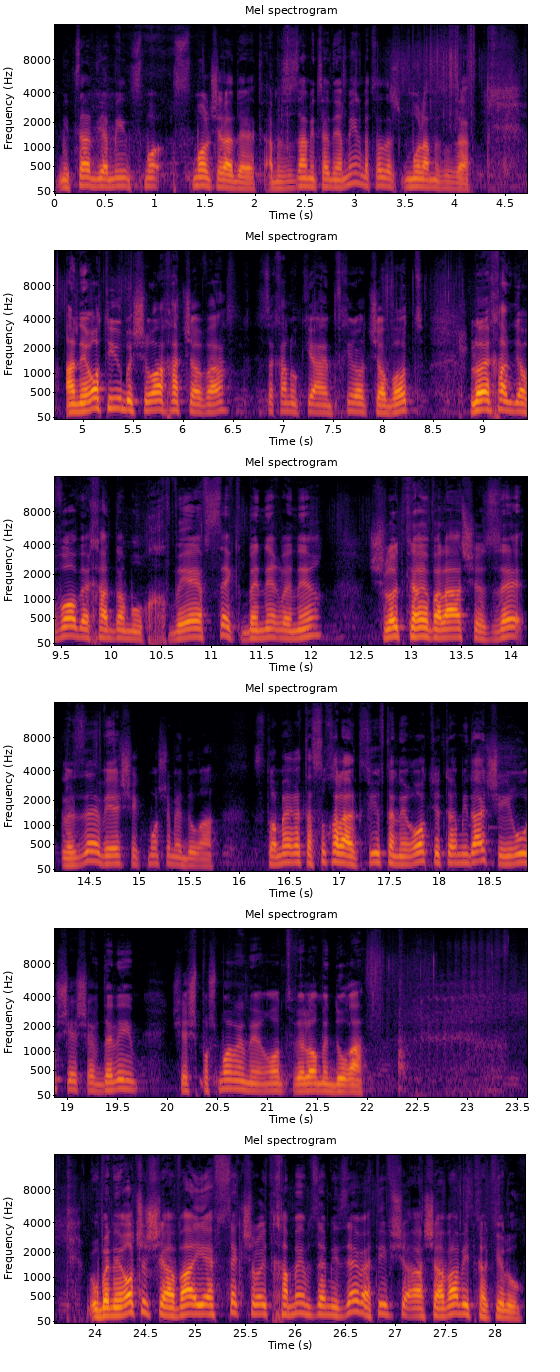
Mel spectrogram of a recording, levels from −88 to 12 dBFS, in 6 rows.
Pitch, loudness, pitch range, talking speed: 135 Hz, -20 LUFS, 120-155 Hz, 155 wpm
